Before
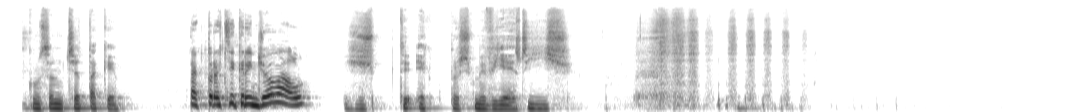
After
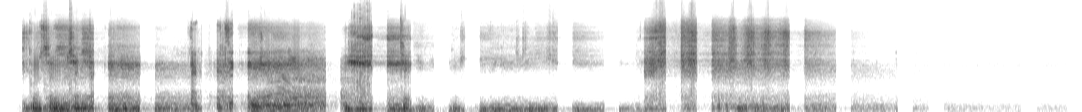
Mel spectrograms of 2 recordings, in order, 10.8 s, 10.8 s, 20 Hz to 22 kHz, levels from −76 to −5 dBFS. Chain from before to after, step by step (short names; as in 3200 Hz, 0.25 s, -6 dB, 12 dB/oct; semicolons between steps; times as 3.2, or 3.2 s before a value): cycle switcher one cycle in 3, muted; compressor 4:1, threshold -36 dBFS, peak gain reduction 15 dB; EQ curve 110 Hz 0 dB, 880 Hz -22 dB, 2500 Hz +14 dB, 4400 Hz +2 dB, 8800 Hz +8 dB, 14000 Hz -16 dB; plate-style reverb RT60 3.3 s, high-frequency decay 0.35×, pre-delay 0.115 s, DRR 0.5 dB; sine folder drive 7 dB, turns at -16.5 dBFS; 4.1–6.44 passive tone stack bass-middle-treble 10-0-1; limiter -19 dBFS, peak gain reduction 3.5 dB; step gate ".xxxxx.xx.xxx.x" 97 bpm -24 dB; gain +3.5 dB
